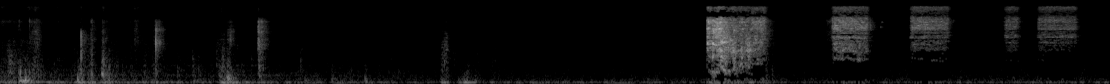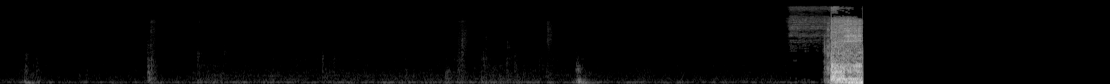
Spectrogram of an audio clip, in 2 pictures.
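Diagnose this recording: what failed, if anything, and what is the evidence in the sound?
At 19.73 s the sound cuts off into silence with no room tone through the end: an audio dropout to silence, likely a lost input link while recording continued.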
